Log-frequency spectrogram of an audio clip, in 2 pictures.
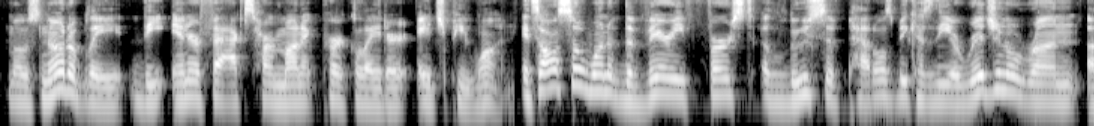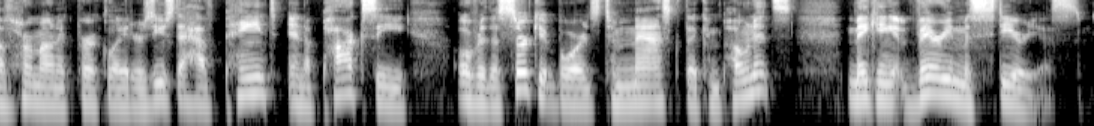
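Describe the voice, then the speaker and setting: A man's voice: medium pitch, fairly quick. A man giving scripted, informative narration for a video. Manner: informative, explanatory.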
